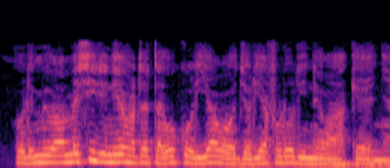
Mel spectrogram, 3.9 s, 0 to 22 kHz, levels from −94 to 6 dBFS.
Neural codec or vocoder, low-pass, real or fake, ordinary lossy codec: none; 19.8 kHz; real; AAC, 24 kbps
